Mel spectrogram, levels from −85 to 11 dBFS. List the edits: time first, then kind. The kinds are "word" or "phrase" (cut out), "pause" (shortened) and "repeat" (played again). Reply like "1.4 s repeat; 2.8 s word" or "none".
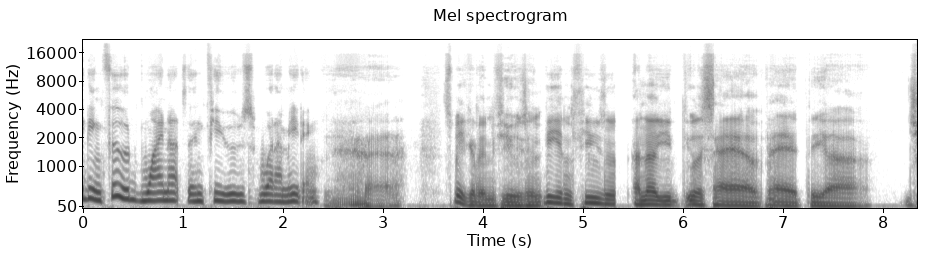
1.0 s word; 3.9 s word; 4.6 s word; 5.3 s word; 6.3 s word; 6.8 s word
